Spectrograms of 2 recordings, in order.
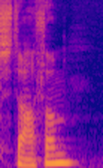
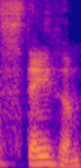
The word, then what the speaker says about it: Statham: Have you heard people pronounce his last name as Statham? I didn't know that. – No, that's weird. It's Statham.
